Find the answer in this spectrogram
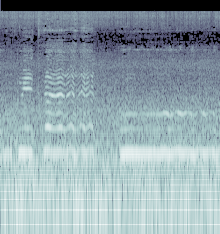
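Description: A man singing a wordless melody with vibrato over the steady low rumble of a moving car: first a run of short wavering notes, then one long held note from about halfway through.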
